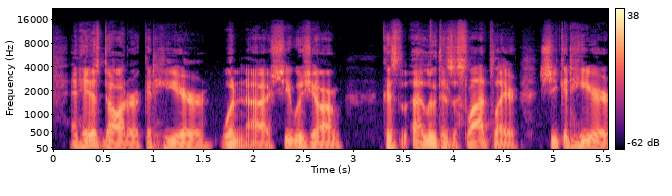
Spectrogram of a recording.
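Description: In a dry, close sound with no echo and a very clean recording with a silent background, the speaker has an American accent and a bright, sharp tone, with ordinary pitch variation at a moderate pace. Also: man. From US South. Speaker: singer-songwriter. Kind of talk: casual chat.

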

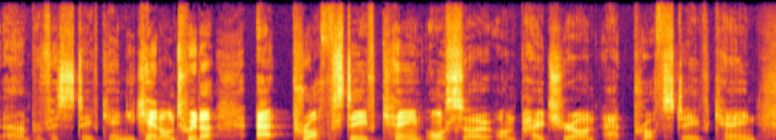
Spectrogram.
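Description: An Australian man with a bright, sharp tone speaks at a moderate pace with ordinary pitch variation. The recording is very clean, with a silent background. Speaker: comedy podcast host. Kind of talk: satirical comedy podcast chat. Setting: studio.

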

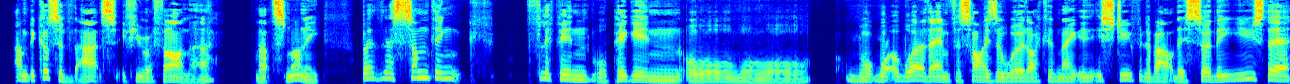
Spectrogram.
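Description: The recording is dry and close with no echo and a quiet background, as a man with a southern English accent talks at a moderate pace with fairly high pitch and lively intonation. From southern England, Berkshire. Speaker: beekeeper. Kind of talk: casual chat. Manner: halting, repeats words.

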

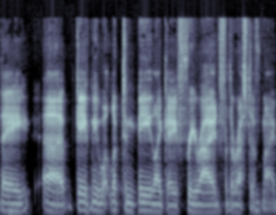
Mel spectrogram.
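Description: A man with an American accent at a fairly quick pace, against a quiet background. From New York suburbs. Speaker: free speech lawyer and advocacy group director. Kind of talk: interview conversation. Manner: fast.

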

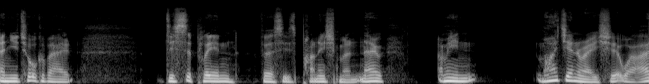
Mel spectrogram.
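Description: With a dry, close sound and no echo, a man speaks at a medium pitch in a dark, mellow tone, his intonation lively. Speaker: podcast host. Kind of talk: casual interview chat.

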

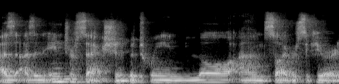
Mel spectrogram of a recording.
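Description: Fairly low-pitched man with an Irish accent, fairly even intonation and a fairly quick pace. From Ireland. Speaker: startup founder and CEO. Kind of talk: casual interview. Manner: cheerful, direct.

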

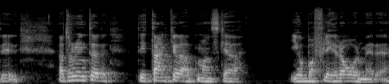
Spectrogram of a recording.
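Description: A somewhat breathy man's voice, fairly high in pitch, at a fairly quick pace. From Libya and Algeria, Iraqi family. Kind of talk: casual interview chat.

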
